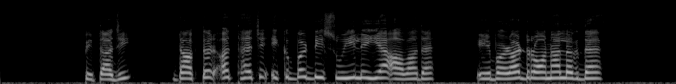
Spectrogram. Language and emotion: Dogri, fearful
